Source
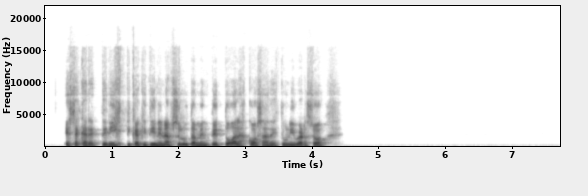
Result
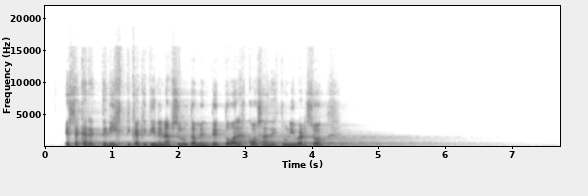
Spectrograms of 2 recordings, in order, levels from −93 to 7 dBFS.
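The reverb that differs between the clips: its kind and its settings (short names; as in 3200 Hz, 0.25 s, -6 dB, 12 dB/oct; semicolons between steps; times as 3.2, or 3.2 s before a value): plate-style reverb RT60 4.1 s, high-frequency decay 0.4×, DRR 15 dB; gain -5 dB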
